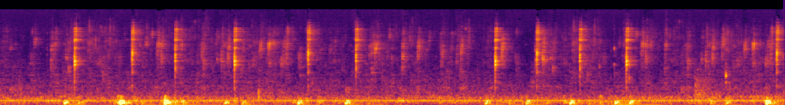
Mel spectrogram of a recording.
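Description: A combination lock's dials click as they turn.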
